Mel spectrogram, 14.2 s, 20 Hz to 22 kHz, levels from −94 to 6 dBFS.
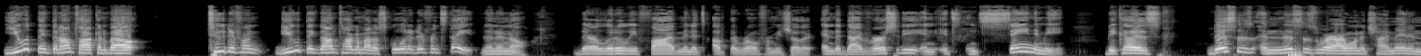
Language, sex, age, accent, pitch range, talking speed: English, male, 20-39, American, 145-195 Hz, 235 wpm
